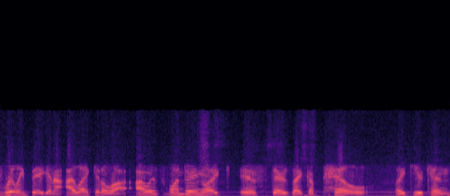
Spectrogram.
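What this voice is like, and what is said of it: Boston accent. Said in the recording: “That Bostonian accent is unattractive, though... it's horrible... The Bostonian dialect.”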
